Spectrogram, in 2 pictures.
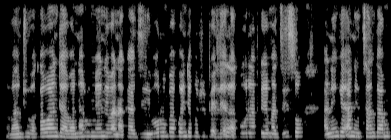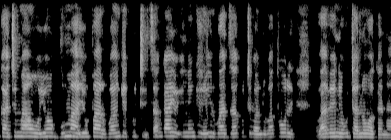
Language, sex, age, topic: Ndau, male, 36-49, health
